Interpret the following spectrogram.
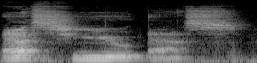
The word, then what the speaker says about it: sus: And that's how you pronounce it, S-U-S, sus.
